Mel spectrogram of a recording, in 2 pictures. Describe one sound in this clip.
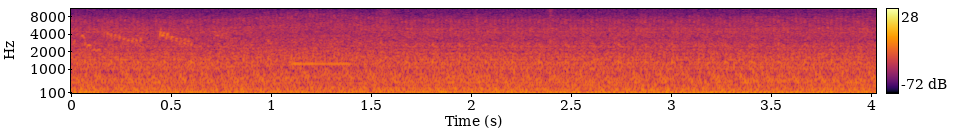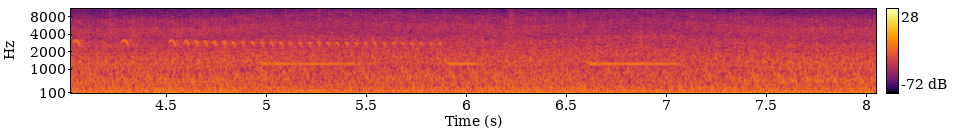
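A heavy diesel engine rumbles steadily.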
